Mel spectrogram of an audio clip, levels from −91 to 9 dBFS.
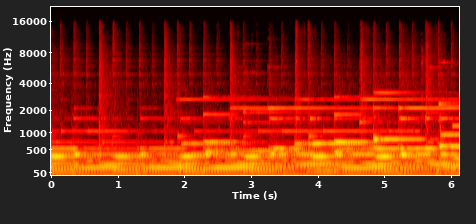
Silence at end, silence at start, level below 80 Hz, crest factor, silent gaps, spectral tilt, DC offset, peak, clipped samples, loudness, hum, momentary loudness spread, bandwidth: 0 s; 0 s; -50 dBFS; 14 dB; none; -7 dB/octave; 0.6%; -14 dBFS; under 0.1%; -29 LUFS; none; 7 LU; 16 kHz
